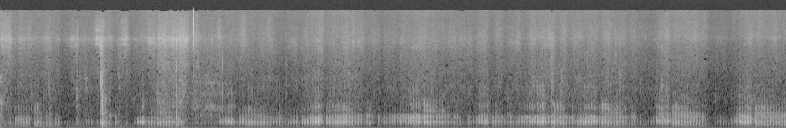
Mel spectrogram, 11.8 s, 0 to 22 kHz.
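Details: {'caption': 'Rescued female cat about 18 or 19 months old, recently spayed and a mother of kittens, purring softly indoors; a low, steady rhythmic rumble with slight pulsing and faint rustling.'}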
